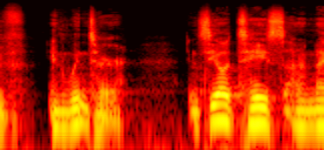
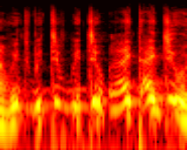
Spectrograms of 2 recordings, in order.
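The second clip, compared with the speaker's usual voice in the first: squeaky high; 13 semitones higher than usual. Real, not acted. Eager agreement, high squeak.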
